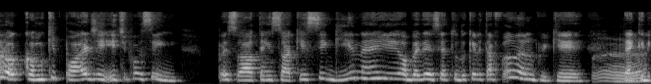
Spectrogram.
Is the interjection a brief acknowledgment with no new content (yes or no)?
yes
